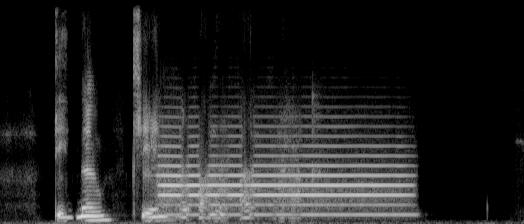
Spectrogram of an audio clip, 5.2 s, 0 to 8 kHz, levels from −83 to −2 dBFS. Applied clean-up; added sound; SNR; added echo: neural diffusion model UNIVERSE++.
